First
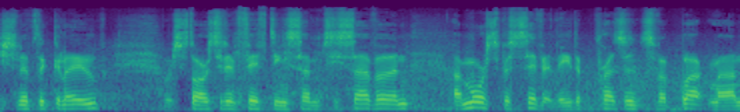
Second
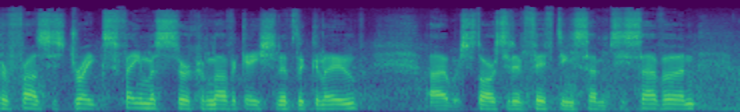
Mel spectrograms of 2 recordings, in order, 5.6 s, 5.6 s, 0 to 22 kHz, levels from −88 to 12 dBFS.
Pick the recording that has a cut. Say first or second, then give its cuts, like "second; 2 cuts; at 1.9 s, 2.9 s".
first; 1 cut; at 1.2 s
